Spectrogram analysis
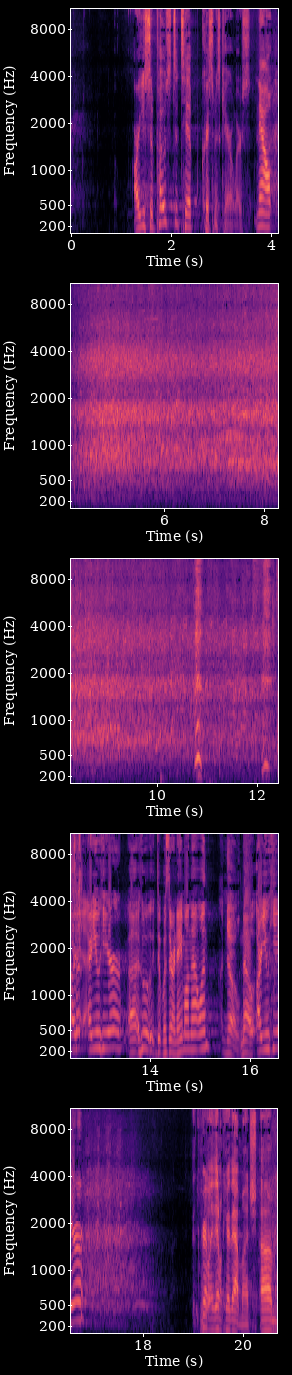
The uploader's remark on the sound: Here's another one of our live shows from our recent tour of America's most Northeastern reaches -- this time from the Wilbur in Boston! This was our first of two shows that night.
